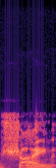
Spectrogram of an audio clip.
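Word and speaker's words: Shein: big list um from shine that have arrived and presumably in the mailbag for tomorrow since I think it's pronounced shine s-h-e-i-n was having a free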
